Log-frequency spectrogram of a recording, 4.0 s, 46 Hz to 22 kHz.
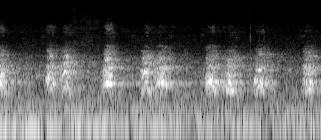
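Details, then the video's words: Guard dogs barking nonstop at 7am on a Sunday on Conti Street, New Orleans, loud enough to wake neighbours; short harsh barks repeat in an irregular run, roughly six bursts over a few seconds, with a steady low hum beneath. "Guard Dogs Barking Noise Violation"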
